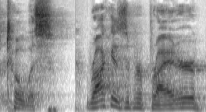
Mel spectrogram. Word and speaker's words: Toews: Yeah, like T-A-V-E-S, Toews. It's actually okay. V sound. Slavic? And it is Toews. Correct. Yeah, so it's Toews.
